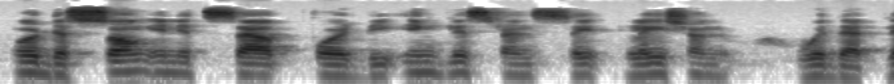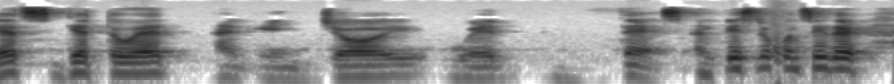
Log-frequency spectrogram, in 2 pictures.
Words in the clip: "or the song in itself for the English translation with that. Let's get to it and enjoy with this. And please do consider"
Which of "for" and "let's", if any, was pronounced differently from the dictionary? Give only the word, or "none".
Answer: none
